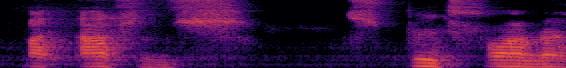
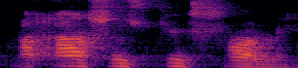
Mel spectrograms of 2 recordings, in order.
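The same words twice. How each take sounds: First: Slow, weighty line with MY and FOR leaned on; solemn declaration; slow emphatic. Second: Said in the usual way. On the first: Shown as a demonstration. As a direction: deliver "My actions speak for me" slowly, stressing "My" and "for".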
